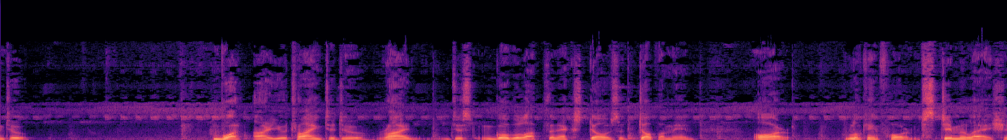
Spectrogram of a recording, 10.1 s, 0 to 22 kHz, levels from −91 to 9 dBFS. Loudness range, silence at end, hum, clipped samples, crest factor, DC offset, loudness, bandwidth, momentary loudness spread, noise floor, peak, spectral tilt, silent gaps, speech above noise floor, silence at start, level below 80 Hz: 2 LU; 0 s; none; under 0.1%; 18 dB; under 0.1%; -19 LUFS; 16 kHz; 19 LU; -50 dBFS; 0 dBFS; -5.5 dB/octave; none; 32 dB; 0 s; -54 dBFS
